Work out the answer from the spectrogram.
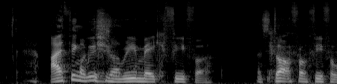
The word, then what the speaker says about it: FIFA: now fifa let's remake fifa remakes it has to be pronounced like that there's no acronym fifa fifa okay so okay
